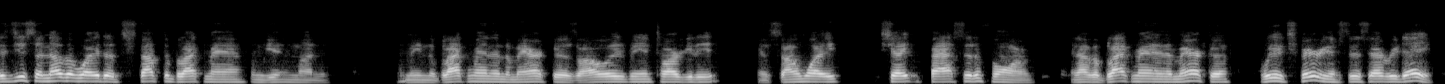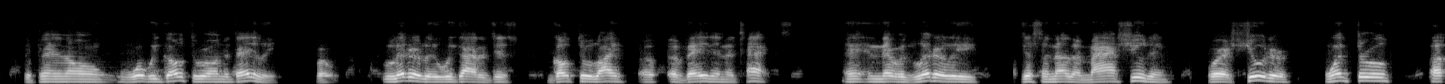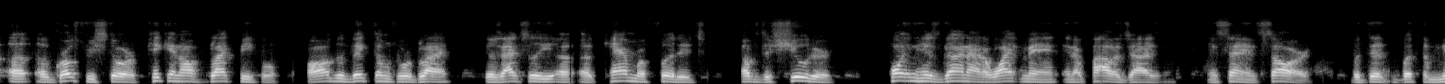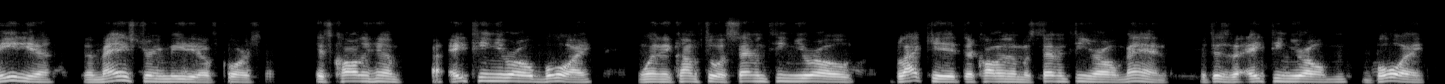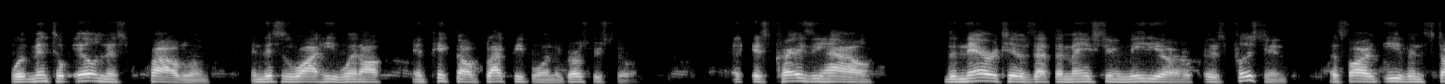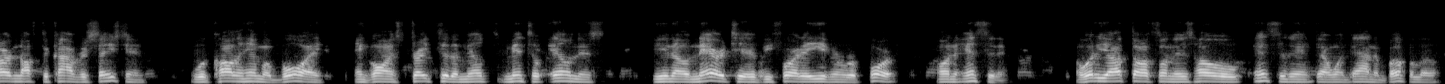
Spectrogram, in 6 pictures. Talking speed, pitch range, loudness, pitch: 160 wpm, 120-140 Hz, -16 LUFS, 125 Hz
